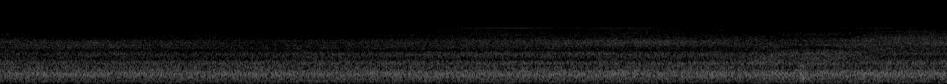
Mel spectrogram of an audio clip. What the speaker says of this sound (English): A321neo there for British Airways.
